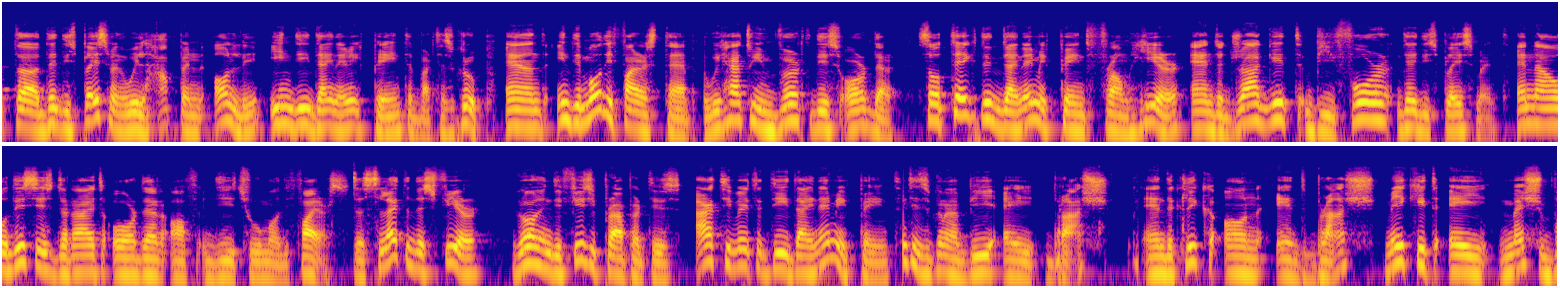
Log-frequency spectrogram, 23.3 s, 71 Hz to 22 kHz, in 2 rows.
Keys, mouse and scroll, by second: 3.7 g, 8.8-11.0 drag, 12.2 click, 14.2 click, 14.2 g, 14.2 space, 14.4 g, 16.0 click, 17.9 click, 18.5-20.1 drag, 21.1 click, 22.8-23.3 drag.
